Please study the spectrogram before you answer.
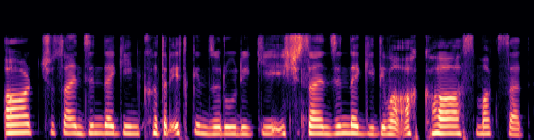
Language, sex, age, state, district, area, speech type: Kashmiri, female, 30-45, Jammu and Kashmir, Baramulla, rural, spontaneous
